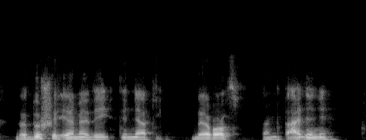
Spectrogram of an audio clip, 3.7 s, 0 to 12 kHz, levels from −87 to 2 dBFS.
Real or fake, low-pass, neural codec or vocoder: fake; 7.2 kHz; codec, 16 kHz, 2 kbps, FunCodec, trained on Chinese and English, 25 frames a second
